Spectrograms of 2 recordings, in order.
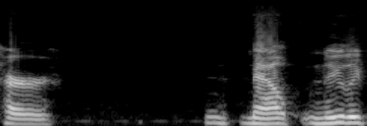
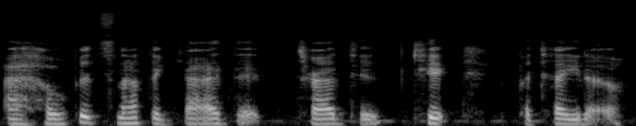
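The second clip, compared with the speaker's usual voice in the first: hushed, softly voiced aside; quiet whisper; 8 dB quieter than usual. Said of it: "I just whispered to Ava very quietly".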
